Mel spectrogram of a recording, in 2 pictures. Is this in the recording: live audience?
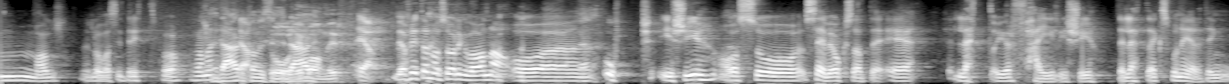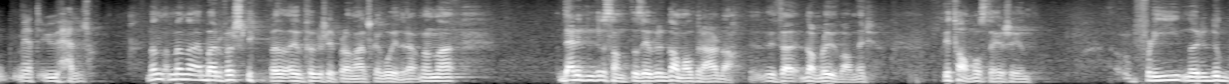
yes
